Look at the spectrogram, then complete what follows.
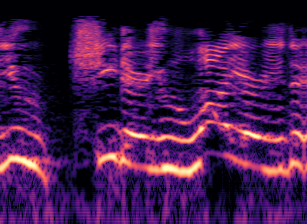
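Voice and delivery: high, slow, indignant priest; outraged accusation. Acted. Priest bursting in on the cheating convert, high and outraged.

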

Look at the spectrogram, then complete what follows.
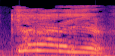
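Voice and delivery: very high, strained angry squeal; acted-out furious tirade; mock screaming. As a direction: throw him out in a pretend screech. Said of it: "He starts screaming at him".

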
